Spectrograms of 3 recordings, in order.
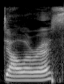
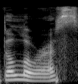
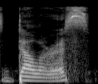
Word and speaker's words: dolorous: Then you have dolorous. That's the way to pronounce that. It's not dolorous. It's dolorous.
